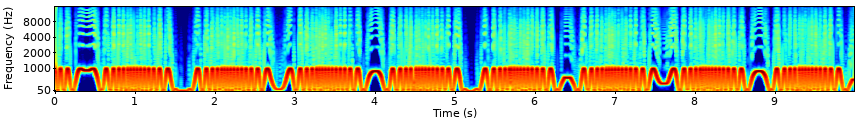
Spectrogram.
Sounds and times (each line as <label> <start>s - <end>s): Burbling noise 0.0s - 9.9s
